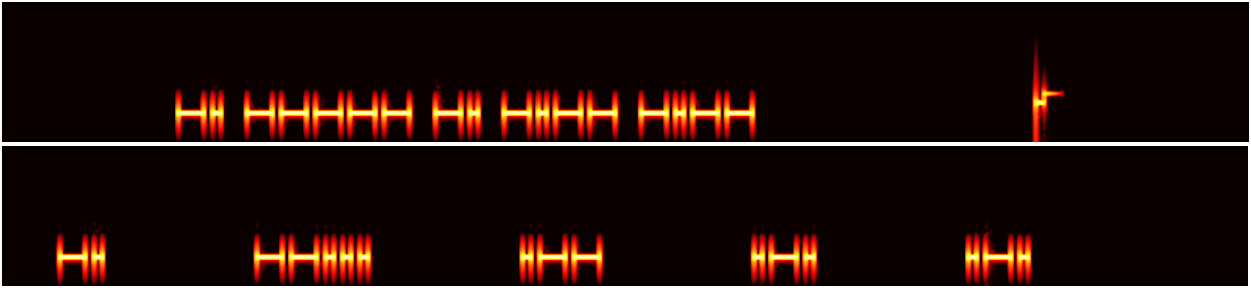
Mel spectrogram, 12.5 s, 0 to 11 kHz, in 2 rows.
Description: Morse code, heard as a keyed tone, about 28 wpm, spaced as for 14 wpm, 700 Hz. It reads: N0NYY N7WRR
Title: USA Call Signs - 5 Characters - 6x Character Spacing - 28wpm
